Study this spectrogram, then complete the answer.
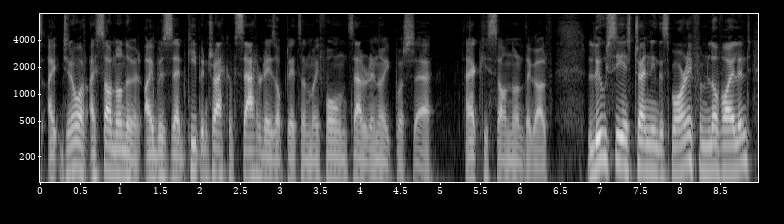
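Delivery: ordinary talk, nothing marked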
